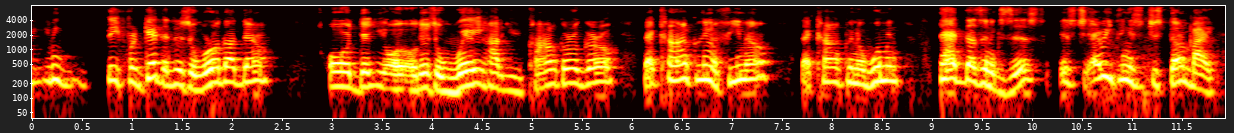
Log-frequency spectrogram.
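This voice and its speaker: A man of about fifty with a gravelly voice, talking casually and with opinions, often repeating phrases for emphasis. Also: sits high, mellow. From South Bronx, New York, USA. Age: around 50. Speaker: host.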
